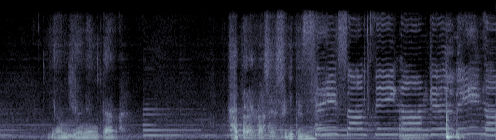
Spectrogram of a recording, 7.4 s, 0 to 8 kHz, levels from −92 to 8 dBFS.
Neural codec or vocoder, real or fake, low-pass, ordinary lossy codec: codec, 44.1 kHz, 7.8 kbps, Pupu-Codec; fake; 7.2 kHz; none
